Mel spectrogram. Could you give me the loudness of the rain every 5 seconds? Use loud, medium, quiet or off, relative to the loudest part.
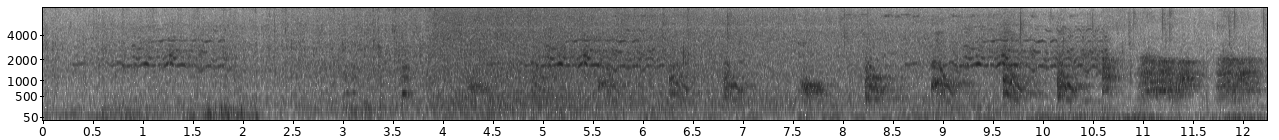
loud, loud, medium.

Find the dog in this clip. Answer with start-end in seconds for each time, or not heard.
3.0-12.2.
